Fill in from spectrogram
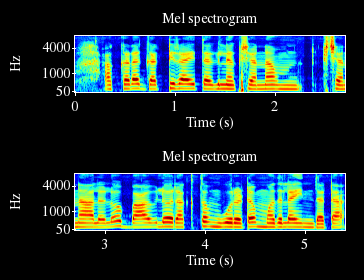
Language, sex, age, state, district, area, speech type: Telugu, female, 30-45, Andhra Pradesh, Chittoor, urban, spontaneous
